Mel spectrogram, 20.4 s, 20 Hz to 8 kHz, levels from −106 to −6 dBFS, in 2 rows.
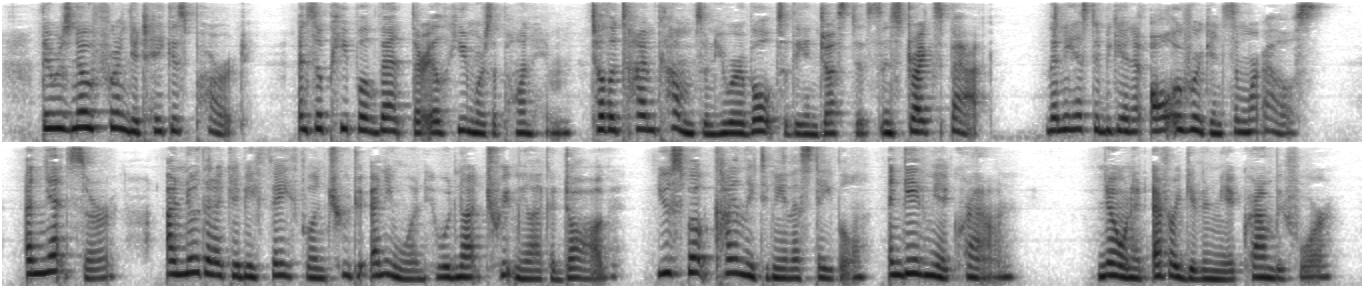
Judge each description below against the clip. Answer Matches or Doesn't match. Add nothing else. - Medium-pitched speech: Doesn't match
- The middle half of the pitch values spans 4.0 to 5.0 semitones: Matches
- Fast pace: Matches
